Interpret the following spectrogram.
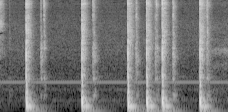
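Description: Vermona Kick Lancet analog kick drum synthesizer triggered by hand, about six kick hits at an uneven pace. Noise is blended into each kick from the noise knob, putting a hiss over the deep thump.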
